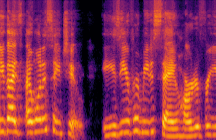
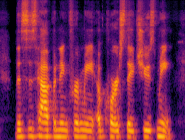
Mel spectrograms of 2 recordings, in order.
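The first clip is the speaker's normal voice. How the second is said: monotone, flat, emotionless deadpan with no feeling; 3 semitones lower, 3 dB quieter than usual. Repeating a self-affirmation to show how it sounds, flat with no emotion. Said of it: "I don't even have any emotion as I'm saying it".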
